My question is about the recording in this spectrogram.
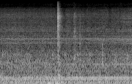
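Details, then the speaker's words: Car idling during a purchase walkaround: a steady, droning mid-pitch whine with one sharp click. Owner says the fuel pump is going crazy and cooking itself, and shuts the engine off; the fix (pump under the seat) is left for later. "and you can hear the fuel pump kind of going crazy there"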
